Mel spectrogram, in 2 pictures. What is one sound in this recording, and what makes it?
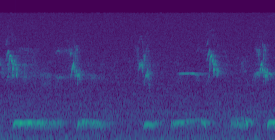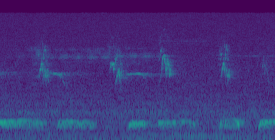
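Small birds chirp repeatedly nearby.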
